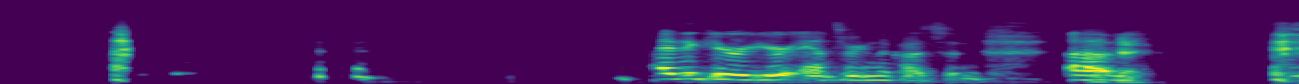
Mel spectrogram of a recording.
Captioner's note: laughs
